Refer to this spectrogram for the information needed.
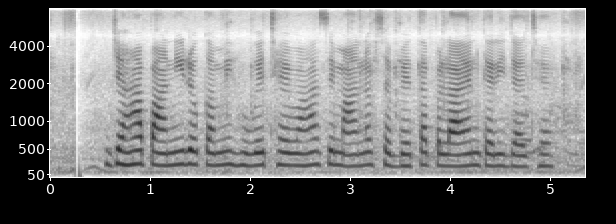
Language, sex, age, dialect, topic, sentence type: Maithili, female, 18-24, Angika, agriculture, statement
